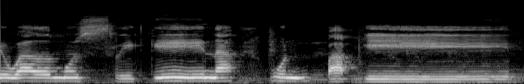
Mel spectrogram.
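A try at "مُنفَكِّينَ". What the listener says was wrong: had munfaqi, bacanya munfaqi karena di situ kafnya bertasydid munfaqi.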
